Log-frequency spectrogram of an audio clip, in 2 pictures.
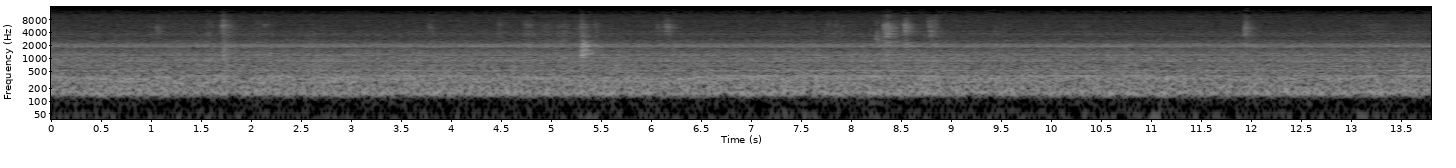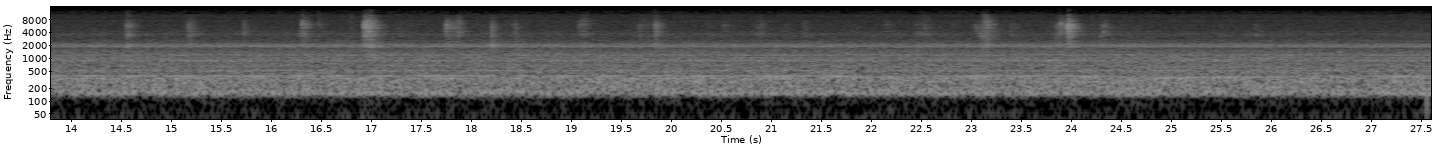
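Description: Scattered light clicks and taps of utensils and containers being handled at a kitchen counter during food preparation, spaced irregularly over a steady background hiss with a faint hum.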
